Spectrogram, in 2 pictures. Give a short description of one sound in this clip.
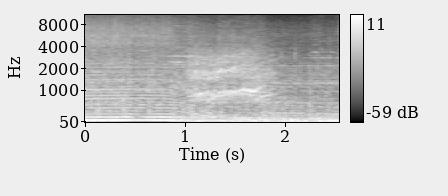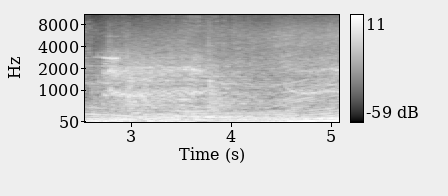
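Car bodies crash and crunch together.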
